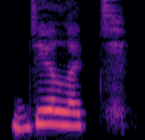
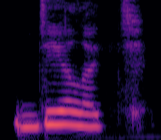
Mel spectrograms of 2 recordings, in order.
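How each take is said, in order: No difference in how they are said.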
